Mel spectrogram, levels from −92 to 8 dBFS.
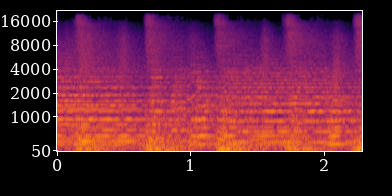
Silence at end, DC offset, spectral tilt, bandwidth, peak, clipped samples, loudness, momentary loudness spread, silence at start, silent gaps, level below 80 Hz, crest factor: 0 s; under 0.1%; -5.5 dB/octave; over 20 kHz; -6 dBFS; under 0.1%; -21 LUFS; 2 LU; 0 s; none; -36 dBFS; 14 dB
